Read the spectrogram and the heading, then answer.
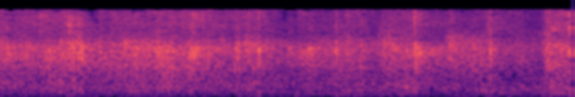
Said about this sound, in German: Mal einen Applaus dafür, das ist, fällt ja gar nicht so leicht, hier nachher vorne zu kommen.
